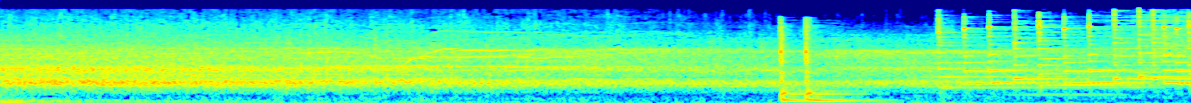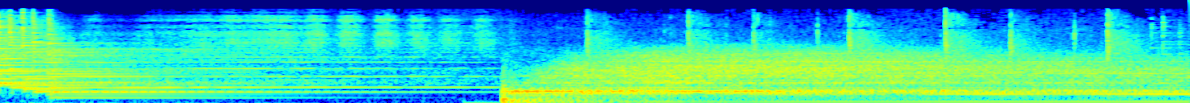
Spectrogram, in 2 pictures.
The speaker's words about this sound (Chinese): 啊，幸好没问题。三角饭团们都松了一口气，大伙儿一起发出了欢呼声。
